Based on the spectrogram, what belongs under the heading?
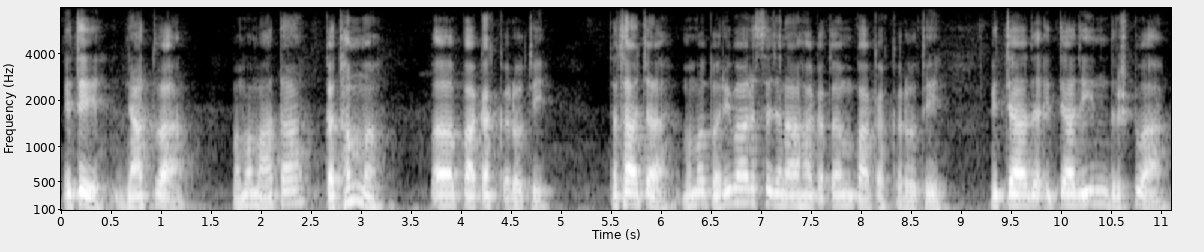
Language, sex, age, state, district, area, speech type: Sanskrit, male, 30-45, Karnataka, Uttara Kannada, urban, spontaneous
